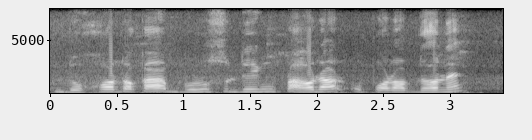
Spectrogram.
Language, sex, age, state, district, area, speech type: Assamese, male, 30-45, Assam, Jorhat, urban, read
